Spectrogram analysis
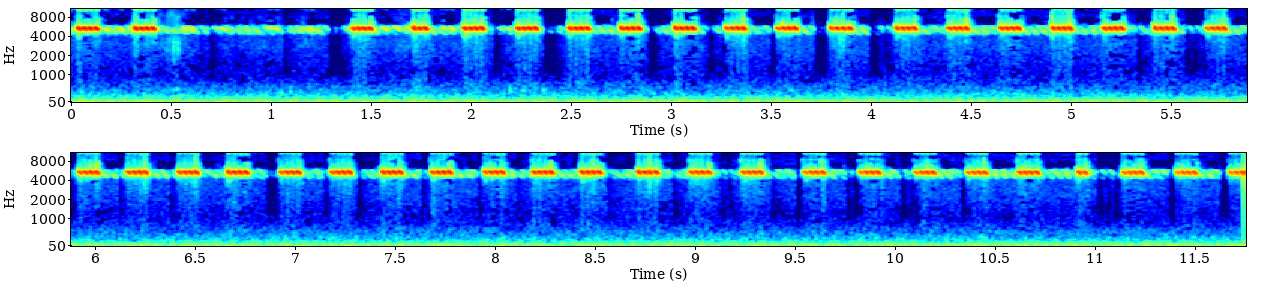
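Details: Male cricket at its nest calling the female, opening with a brief trill then a steady series of crisp high chirps, close to four each second, loud and regular against a quiet background.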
